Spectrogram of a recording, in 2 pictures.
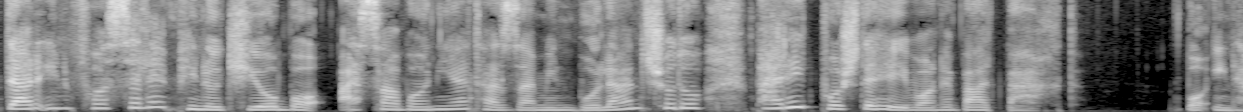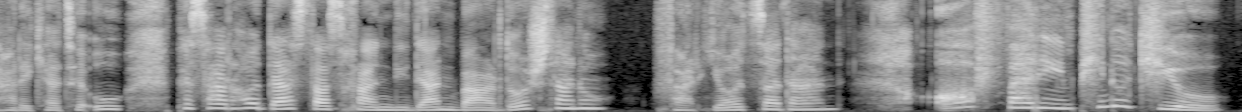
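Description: A woman narrating a storybook in an expressive, vivid manner. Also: mid-range voice, no echo, studio quality.

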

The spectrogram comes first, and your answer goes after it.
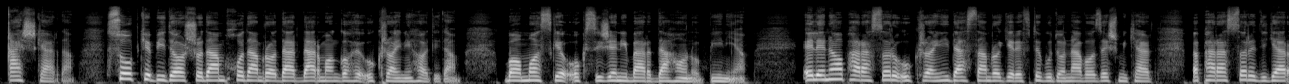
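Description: A narrator reading a first-person memoir in a measured, somber way on a close mic. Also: medium pitch, no room sound. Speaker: audiobook narrator.

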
